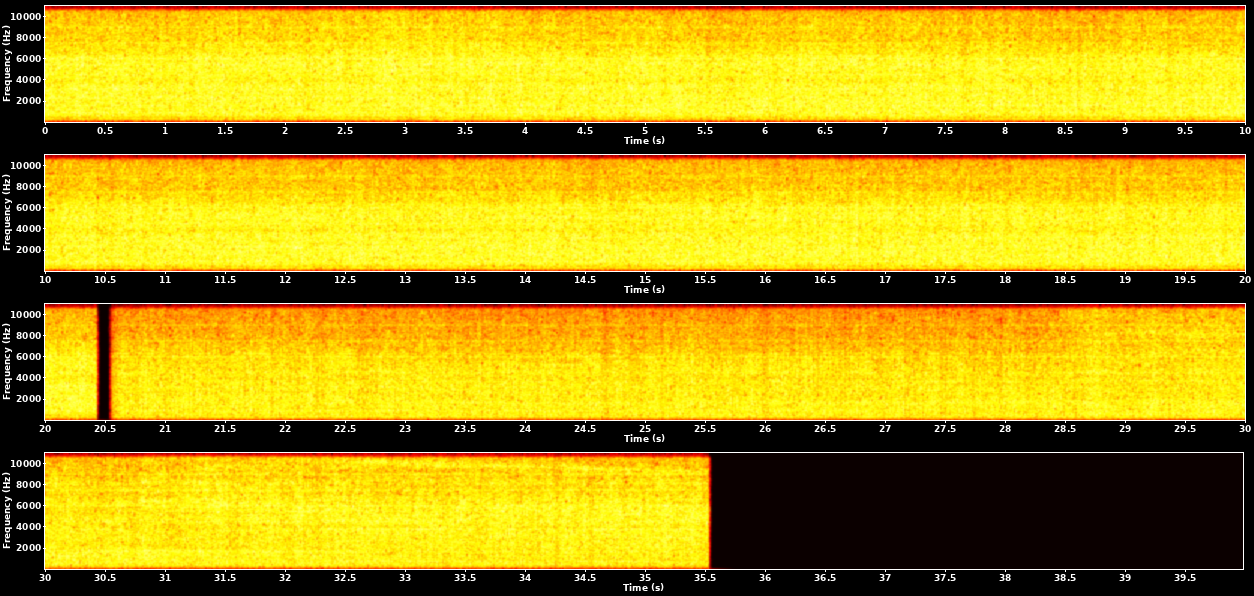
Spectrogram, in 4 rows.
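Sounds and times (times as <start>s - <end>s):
drum chipper machine drone: 0.0s - 35.6s.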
